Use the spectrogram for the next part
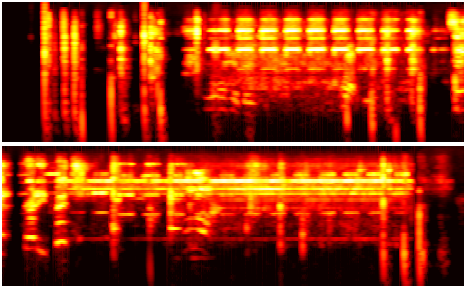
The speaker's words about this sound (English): So the ball has that beep, beep, beep, beep, and the bass has a steady pitch. So yes. A steady pitch, so you don't hear the breaks in that.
